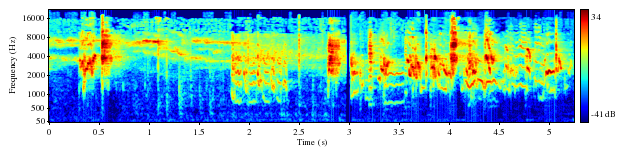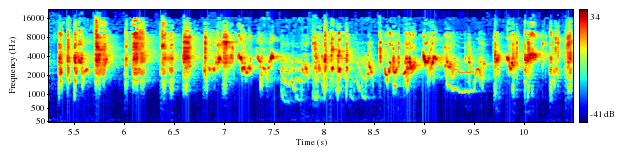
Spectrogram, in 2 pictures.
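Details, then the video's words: Pet budgerigars in loud, busy chirping: a thin whistled note opens, then comes a nonstop stream of sharp, scratchy chirps and warbles with rapid pitch jumps. "BUDGIES CHIRPING SOUND"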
